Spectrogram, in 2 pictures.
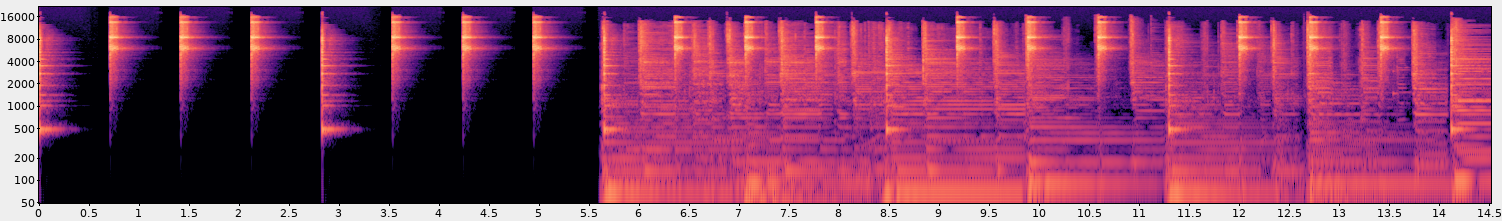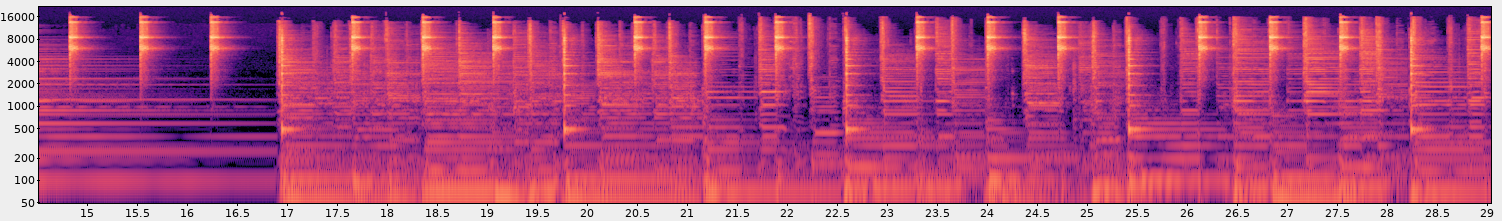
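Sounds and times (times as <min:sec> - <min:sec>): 
drum kit playing a country reel backing track: 0:05.6 - 0:29.0.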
